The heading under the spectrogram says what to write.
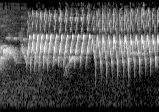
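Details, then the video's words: Vigorously singing canary, used to prompt reluctant canaries to join in: after a short whistle, a rapid run of sharp, bright, evenly repeated high notes, about fifteen per second, shifting pitch midway. "KENARI GACOR DOR INI MEMANCING KENARI YANG SUSAH BUNYI JADI IKUT GACOR"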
